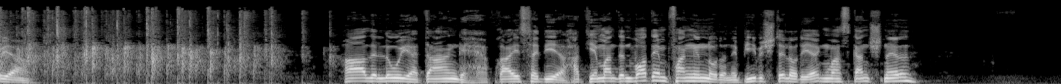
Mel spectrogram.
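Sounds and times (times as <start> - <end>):
speech: 0.0 - 0.5, 3.4 - 9.2
congregation clapping in a German church service: 0.0 - 3.5.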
